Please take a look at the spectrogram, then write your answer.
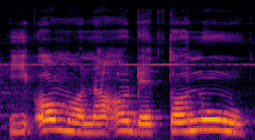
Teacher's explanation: Intonasinya itu cenderung naik.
